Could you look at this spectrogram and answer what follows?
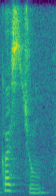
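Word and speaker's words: костюм: Vous voyez, le O n'est pas accentué, donc le O se prononce comme un A. Et à la fin, nous avons l'accent sur la syllabe, la dernière syllabe, donc costume.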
